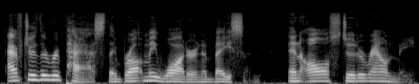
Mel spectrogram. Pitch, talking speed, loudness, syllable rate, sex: 140 Hz, 215 wpm, -21 LUFS, 5.2 syllables/s, male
